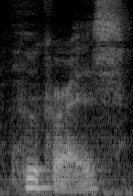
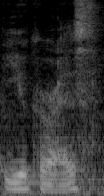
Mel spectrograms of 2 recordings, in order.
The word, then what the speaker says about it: heuchera: And then these are some really cool wild berry heucheras, or eucheras, whichever way you want to pronounce those.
